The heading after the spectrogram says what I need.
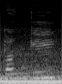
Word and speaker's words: Bungay: towards a place called bun bun game they pronounce it for bungie which is in suffolk all the borders of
